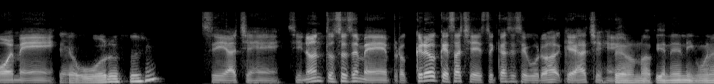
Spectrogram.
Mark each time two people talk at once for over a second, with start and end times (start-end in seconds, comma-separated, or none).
none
